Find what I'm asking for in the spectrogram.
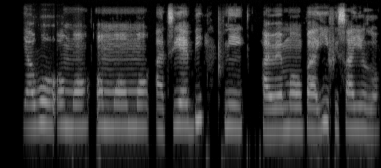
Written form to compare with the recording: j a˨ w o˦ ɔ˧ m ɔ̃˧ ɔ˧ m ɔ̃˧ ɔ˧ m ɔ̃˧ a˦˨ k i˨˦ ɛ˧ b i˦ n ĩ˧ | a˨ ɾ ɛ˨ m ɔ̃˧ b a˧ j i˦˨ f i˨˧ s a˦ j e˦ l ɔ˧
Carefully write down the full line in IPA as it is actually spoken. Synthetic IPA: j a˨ w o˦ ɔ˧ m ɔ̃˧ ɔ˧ m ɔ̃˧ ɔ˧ m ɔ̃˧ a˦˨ t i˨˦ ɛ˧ b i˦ n ĩ˧ | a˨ ɾ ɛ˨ m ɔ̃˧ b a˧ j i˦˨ f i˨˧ s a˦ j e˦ l ɔ˧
